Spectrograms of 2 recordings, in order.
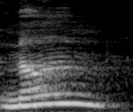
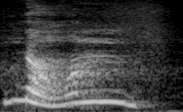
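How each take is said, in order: First: The vowel rhymes with bone. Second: The vowel rhymes with sun.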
